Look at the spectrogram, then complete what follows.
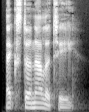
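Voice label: "externality", British English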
